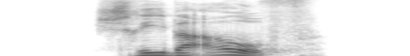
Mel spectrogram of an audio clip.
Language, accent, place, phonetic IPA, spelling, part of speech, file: German, Germany, Berlin, [ˌʃʁiːbə ˈaʊ̯f], schriebe auf, verb, De-schriebe auf.ogg
- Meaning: first/third-person singular subjunctive II of aufschreiben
